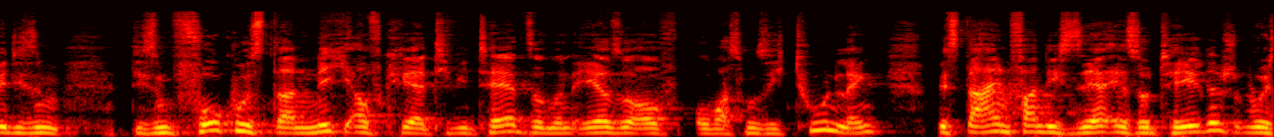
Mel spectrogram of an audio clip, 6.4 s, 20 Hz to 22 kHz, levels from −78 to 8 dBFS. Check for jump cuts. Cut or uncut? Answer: uncut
